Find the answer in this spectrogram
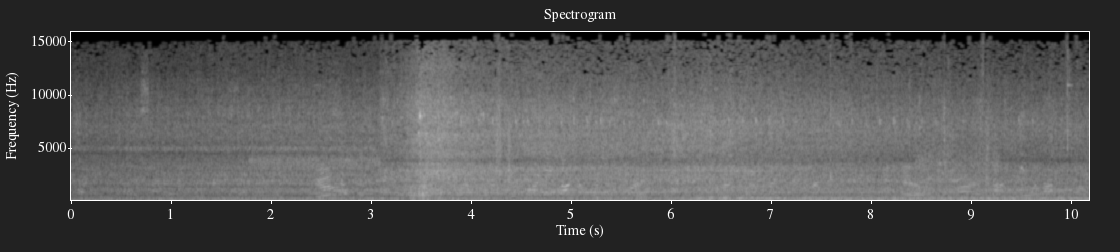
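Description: A vintage Cadillac convertible's engine running steadily at low speed as the car rolls slowly past, with people talking in the background.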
